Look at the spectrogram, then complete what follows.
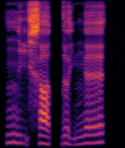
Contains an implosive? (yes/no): yes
